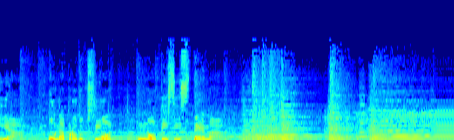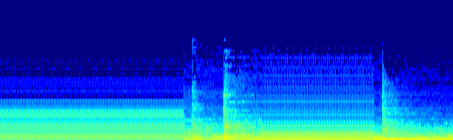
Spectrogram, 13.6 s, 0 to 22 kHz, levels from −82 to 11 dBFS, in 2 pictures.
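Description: From 6.57 to 9.57 s and again from 10.77 to 12.42 s, a system hang loop replaces the audio with a steady buzz at 43.1 Hz: one identical 23.22 ms slice, which fits a 1024-sample buffer, replays while the system is frozen. Unlike mains hum, it is built from the sound itself, and about three seconds, then a second and a half, of real audio are lost.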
